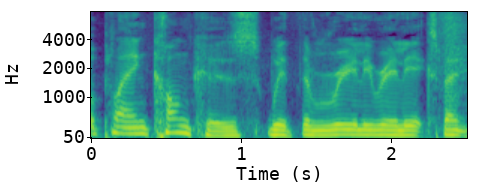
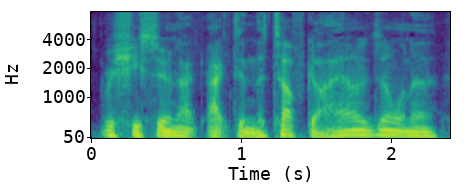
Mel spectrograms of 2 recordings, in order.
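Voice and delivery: ordinary delivery

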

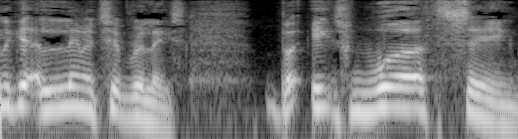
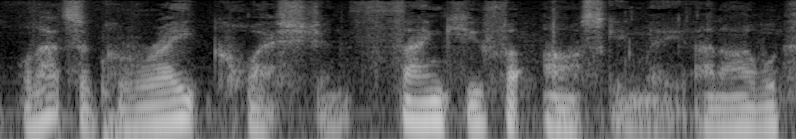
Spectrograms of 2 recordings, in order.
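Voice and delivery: gentle Mister Rogers; 8 semitones lower, 12 dB quieter than usual. Retold or imitated.

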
